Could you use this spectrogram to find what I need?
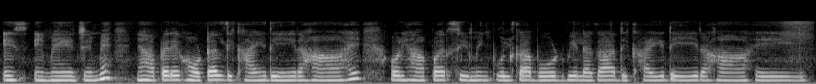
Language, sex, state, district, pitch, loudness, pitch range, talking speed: Hindi, female, Rajasthan, Jaipur, 195 Hz, -17 LUFS, 190-200 Hz, 175 wpm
